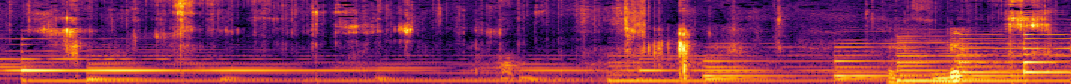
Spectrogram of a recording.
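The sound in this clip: Plastic packaging crinkles and tears as someone struggles to rip it open. Scattered crunching bursts, the sharpest near the end, sit under people talking.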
